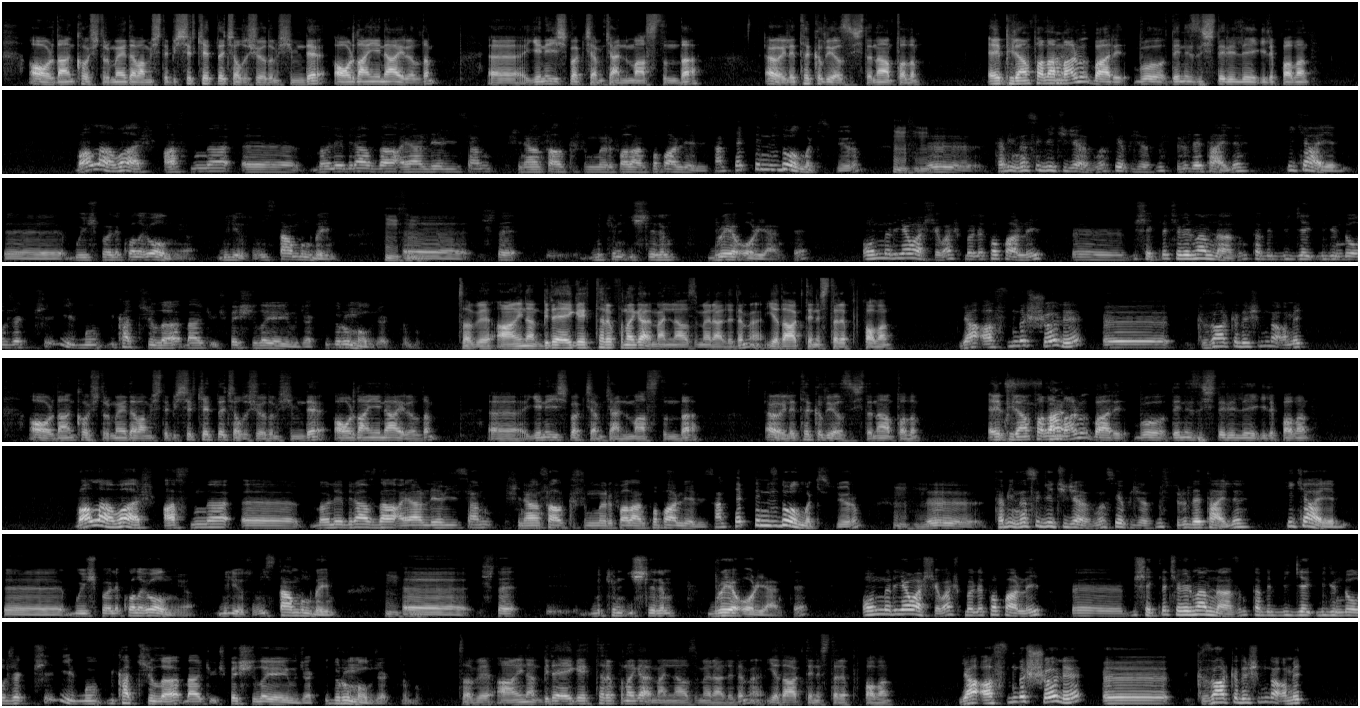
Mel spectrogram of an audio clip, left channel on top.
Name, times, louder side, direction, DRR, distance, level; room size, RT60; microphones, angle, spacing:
voice 1, 0.0-4.3 4.9-7.0 7.6-9.2 9.9-13.1 22.5-22.9 31.0-31.3 45.2-49.6, left 5 dB, 45° left, 0.4 m, -24 dB
voice 2, 14.3-18.4 18.7-22.2 22.8-26.0 26.4-29.0 29.3-30.5 31.1-32.3 32.6-33.8 34.2-35.2 35.7-37.5 37.8-44.8 50.3-52.4 52.6-53.7, right 5 dB, 90° right, 0.4 m, -25 dB
2.4 x 2.1 x 2.3 m
head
